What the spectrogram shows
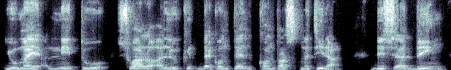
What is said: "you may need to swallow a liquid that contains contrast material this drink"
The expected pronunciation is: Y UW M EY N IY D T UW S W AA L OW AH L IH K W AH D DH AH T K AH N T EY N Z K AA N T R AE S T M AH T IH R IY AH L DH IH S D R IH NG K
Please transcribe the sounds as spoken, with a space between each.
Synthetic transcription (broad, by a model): Y UW M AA N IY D T UW S W AA L OW AH L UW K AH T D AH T K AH N T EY N K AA N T AE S M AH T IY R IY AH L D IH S D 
